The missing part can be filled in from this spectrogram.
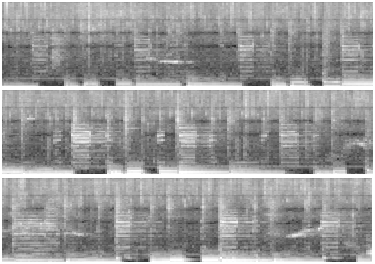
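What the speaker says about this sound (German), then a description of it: "die brutzeln dann ordentlich" Steady, loud sizzling of Wollwurst sausages frying in a hot pan, crackling continuously throughout with no voices.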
